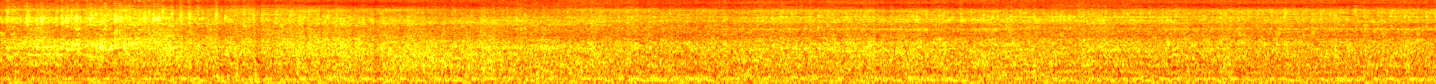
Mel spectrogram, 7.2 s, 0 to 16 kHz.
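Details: Freshly built Mercruiser 454 MK IV marine V8 with cam already broken in, run briefly on the hard with the muffling attachment fitted: deep, even burble at steady idle, no ticking, knocking or misfire; healthy.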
